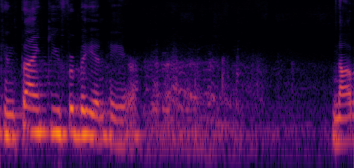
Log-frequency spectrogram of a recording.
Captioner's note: laughter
